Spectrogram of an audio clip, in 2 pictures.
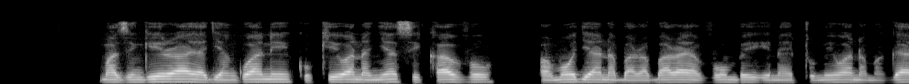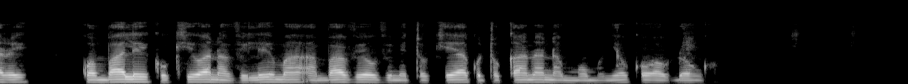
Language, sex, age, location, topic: Swahili, male, 25-35, Dar es Salaam, agriculture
